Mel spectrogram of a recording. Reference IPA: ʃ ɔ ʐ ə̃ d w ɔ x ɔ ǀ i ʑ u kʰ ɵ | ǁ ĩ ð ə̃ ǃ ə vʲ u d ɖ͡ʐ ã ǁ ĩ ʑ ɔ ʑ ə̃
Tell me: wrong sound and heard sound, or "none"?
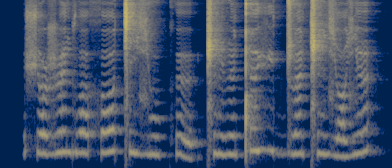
none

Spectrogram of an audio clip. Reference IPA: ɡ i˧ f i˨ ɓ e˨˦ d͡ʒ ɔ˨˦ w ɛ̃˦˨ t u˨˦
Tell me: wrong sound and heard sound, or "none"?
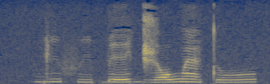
none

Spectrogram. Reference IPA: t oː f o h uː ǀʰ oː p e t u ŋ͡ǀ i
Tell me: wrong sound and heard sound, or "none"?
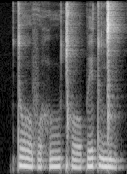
none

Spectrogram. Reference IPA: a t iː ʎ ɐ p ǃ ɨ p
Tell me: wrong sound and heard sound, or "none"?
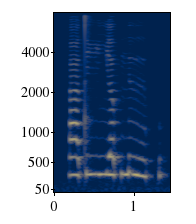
ǃ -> n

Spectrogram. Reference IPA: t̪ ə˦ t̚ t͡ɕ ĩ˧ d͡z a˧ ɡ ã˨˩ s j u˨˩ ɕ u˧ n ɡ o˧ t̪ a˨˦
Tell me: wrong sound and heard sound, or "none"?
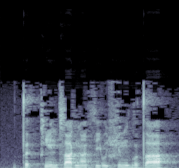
none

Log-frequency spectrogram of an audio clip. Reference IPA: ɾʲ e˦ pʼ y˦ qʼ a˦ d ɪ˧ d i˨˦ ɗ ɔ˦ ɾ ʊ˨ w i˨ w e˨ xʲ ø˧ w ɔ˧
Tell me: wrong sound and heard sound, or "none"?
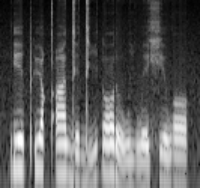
none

